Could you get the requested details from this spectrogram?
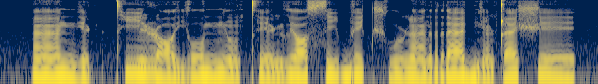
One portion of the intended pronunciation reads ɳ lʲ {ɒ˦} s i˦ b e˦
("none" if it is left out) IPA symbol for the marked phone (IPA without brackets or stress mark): ɒ˦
